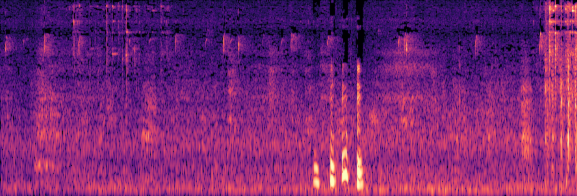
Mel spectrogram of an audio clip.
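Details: Dogs Diamond, Clover and Scarlet playing with Bo, a visiting male boxer. A short burst of three or four quick, tonal yips in the middle breaks the low background rustle, with a scratchy noise near the end.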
